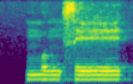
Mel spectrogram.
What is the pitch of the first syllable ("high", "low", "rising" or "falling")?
low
